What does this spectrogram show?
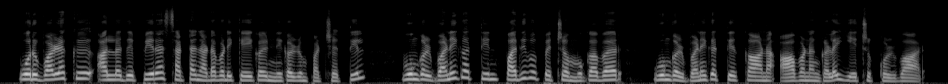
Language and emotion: Tamil, neutral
